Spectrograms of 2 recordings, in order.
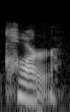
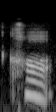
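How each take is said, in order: First: The final r sound is pronounced. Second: The final r sound is dropped. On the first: "but in rhotic dialects, it's, it's still car" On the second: "In B E, or non-rhotic or R-less dialects, it can be pronounced as ka"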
